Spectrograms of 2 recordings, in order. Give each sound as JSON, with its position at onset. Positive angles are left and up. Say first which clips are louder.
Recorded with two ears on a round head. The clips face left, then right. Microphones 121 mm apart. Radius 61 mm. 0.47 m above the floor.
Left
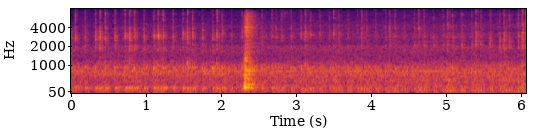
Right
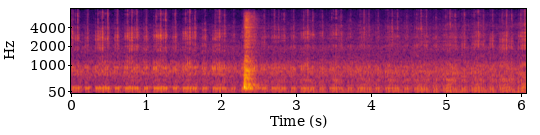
{"t": 2.3, "sound": "a snare drum", "louder": "even", "side_deg": -15, "distance_m": 1.0}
